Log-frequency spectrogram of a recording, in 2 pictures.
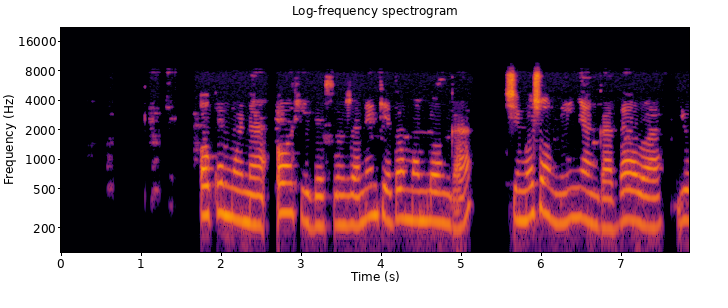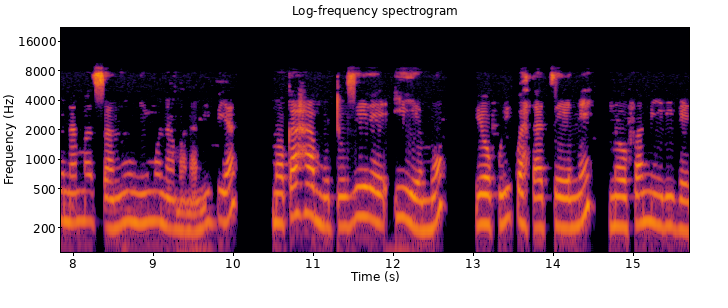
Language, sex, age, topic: Oshiwambo, female, 25-35, agriculture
